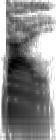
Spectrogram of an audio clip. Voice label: "ghai3", Taiwanese syllable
